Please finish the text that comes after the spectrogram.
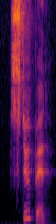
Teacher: And for number 5, stupid, the STU is stressed.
